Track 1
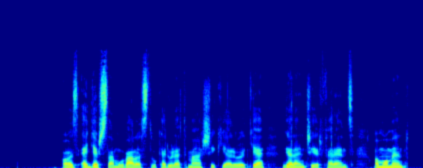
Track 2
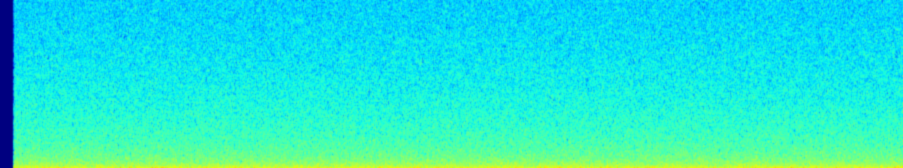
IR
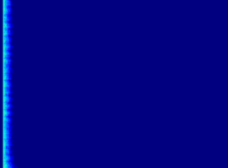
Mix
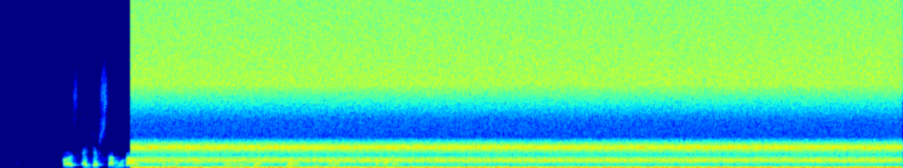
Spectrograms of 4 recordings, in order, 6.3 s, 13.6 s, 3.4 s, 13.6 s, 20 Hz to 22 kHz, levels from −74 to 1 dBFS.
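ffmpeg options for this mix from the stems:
-filter_complex "[0:a]highpass=670,highshelf=f=1.9k:t=q:w=3:g=-13.5,volume=-2dB,asplit=2[a][b];[b]volume=-15dB[c];[1:a]acontrast=35,firequalizer=gain_entry='entry(200,0);entry(390,-22);entry(1100,5);entry(1800,-12);entry(2800,11);entry(4100,-21);entry(6300,-17);entry(11000,10)':delay=0.05:min_phase=1,adelay=1750,volume=-1dB[d];[2:a]atrim=start_sample=2205[e];[c][e]afir=irnorm=-1:irlink=0[f];[a][d][f]amix=inputs=3:normalize=0"

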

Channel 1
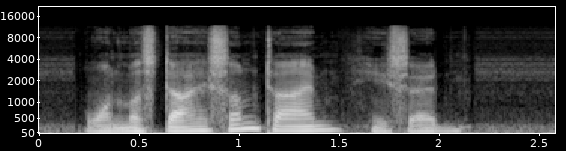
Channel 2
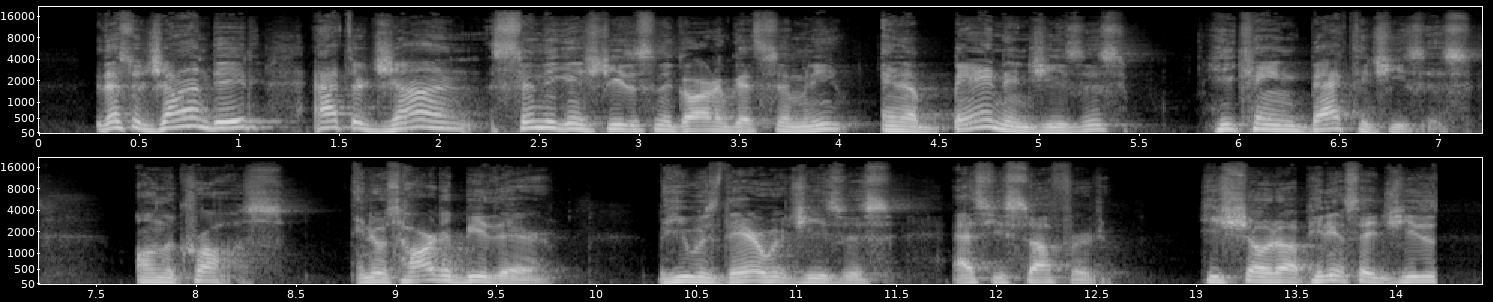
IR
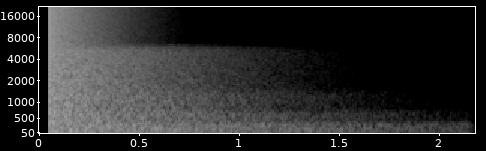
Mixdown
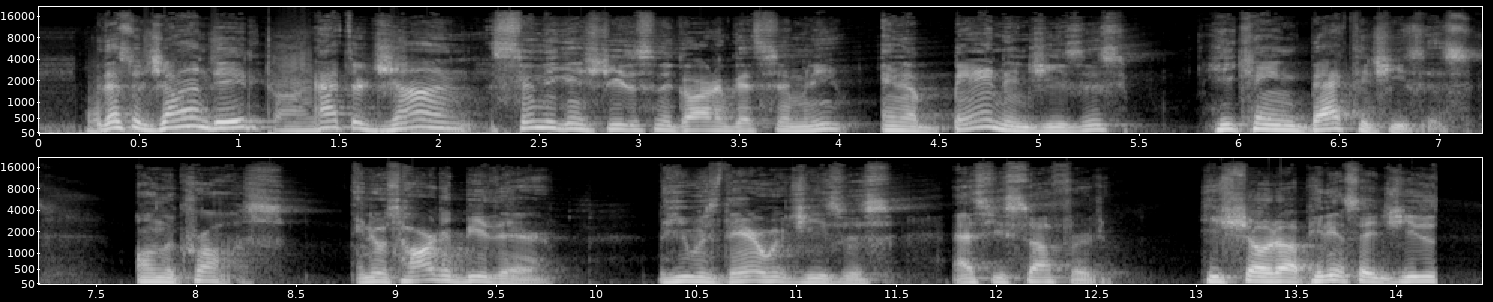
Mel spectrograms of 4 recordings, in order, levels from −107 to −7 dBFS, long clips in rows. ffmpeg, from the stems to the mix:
-filter_complex "[0:a]acrossover=split=120|470|2300[a][b][c][d];[a]acompressor=threshold=-33dB:ratio=4[e];[b]acompressor=threshold=-43dB:ratio=4[f];[c]acompressor=threshold=-40dB:ratio=4[g];[d]acompressor=threshold=-45dB:ratio=4[h];[e][f][g][h]amix=inputs=4:normalize=0,asoftclip=type=hard:threshold=-33.5dB,volume=1dB[i];[1:a]aphaser=in_gain=1:out_gain=1:delay=1.3:decay=0.44:speed=0.15:type=triangular,volume=-0.5dB,asplit=2[j][k];[k]apad=whole_len=113870[l];[i][l]sidechaincompress=threshold=-39dB:ratio=8:attack=16:release=232[m];[m][j]amix=inputs=2:normalize=0"

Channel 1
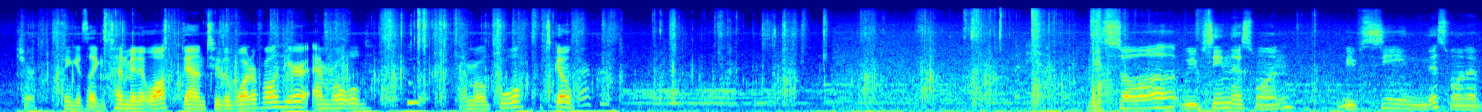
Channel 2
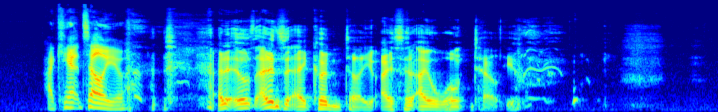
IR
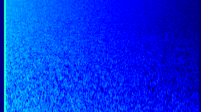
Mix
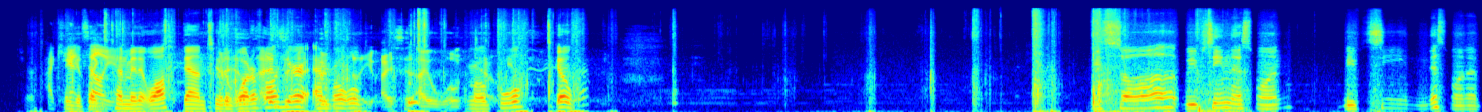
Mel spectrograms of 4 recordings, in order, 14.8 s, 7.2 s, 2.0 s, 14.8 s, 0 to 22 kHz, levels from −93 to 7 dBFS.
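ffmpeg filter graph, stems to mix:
-filter_complex "[0:a]agate=range=-31dB:threshold=-33dB:ratio=16:detection=peak,volume=2.5dB[a];[1:a]lowpass=7.5k,lowshelf=f=210:g=-11.5,volume=-10dB,asplit=2[b][c];[c]volume=-18.5dB[d];[2:a]atrim=start_sample=2205[e];[d][e]afir=irnorm=-1:irlink=0[f];[a][b][f]amix=inputs=3:normalize=0,adynamicequalizer=threshold=0.00794:dfrequency=4200:dqfactor=1.1:tfrequency=4200:tqfactor=1.1:attack=5:release=100:ratio=0.375:range=2:mode=cutabove:tftype=bell,dynaudnorm=f=160:g=5:m=6dB"

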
